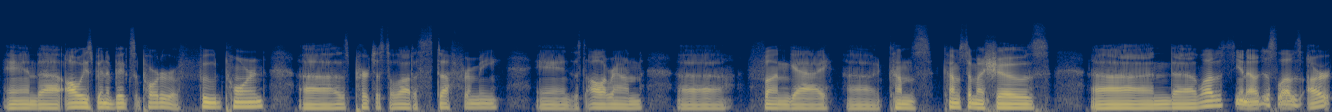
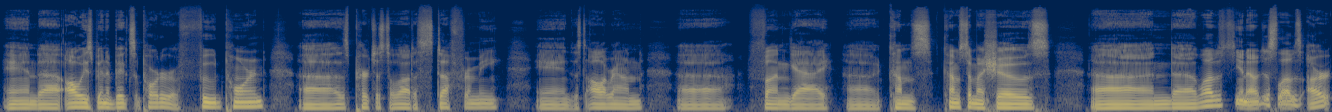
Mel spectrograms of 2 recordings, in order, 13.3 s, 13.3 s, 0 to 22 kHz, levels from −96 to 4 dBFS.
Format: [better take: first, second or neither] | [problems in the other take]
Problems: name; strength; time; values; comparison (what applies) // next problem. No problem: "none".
second | muffled; very; fading above 2 kHz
